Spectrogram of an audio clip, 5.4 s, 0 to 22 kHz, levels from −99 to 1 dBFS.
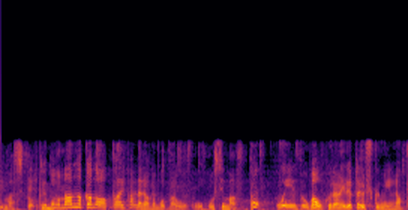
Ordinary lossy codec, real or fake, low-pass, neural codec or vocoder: none; fake; 7.2 kHz; codec, 24 kHz, 1.5 kbps, HILCodec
